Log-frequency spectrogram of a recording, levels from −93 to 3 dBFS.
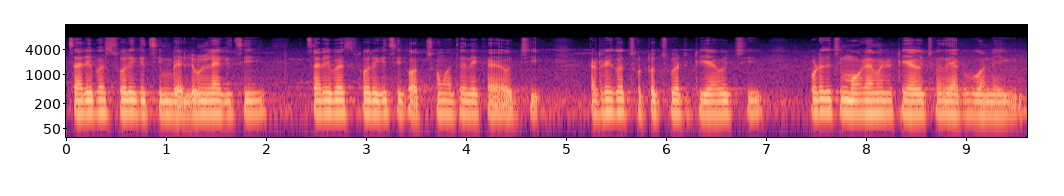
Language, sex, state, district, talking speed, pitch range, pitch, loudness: Odia, male, Odisha, Malkangiri, 150 wpm, 115-125 Hz, 120 Hz, -14 LUFS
